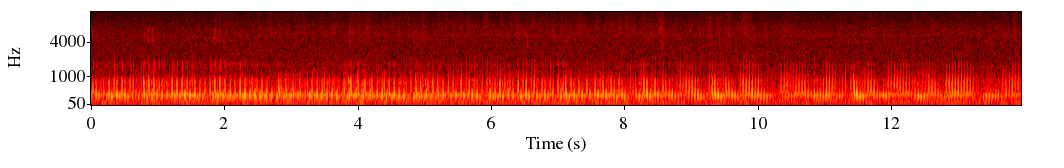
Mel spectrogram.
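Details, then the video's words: Kitten rumbling contentedly indoors, possibly while grooming: a sustained low purr with steady pulsing texture across fourteen seconds, faint clicks and rustles in the quiet background. "子猫のASMR / グルグル音・毛づくろいの音など"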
